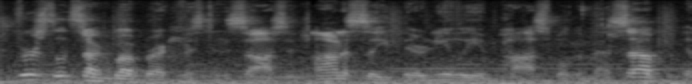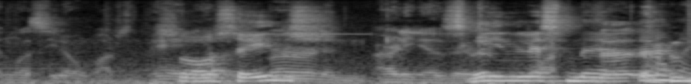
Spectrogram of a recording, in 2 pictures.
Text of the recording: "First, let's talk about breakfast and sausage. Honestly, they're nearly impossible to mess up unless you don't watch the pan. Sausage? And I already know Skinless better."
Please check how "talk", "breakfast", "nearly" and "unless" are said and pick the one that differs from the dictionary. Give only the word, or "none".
none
